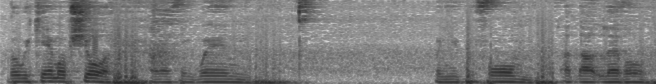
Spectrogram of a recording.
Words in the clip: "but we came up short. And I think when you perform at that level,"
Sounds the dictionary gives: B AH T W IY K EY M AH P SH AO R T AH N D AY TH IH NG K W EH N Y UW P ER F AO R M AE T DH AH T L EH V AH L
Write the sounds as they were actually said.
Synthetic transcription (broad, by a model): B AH T W IY K EY M AH P SH AO R AH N AY TH IH NG K W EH N Y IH P ER F AO R M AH T DH AH T L EH V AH L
